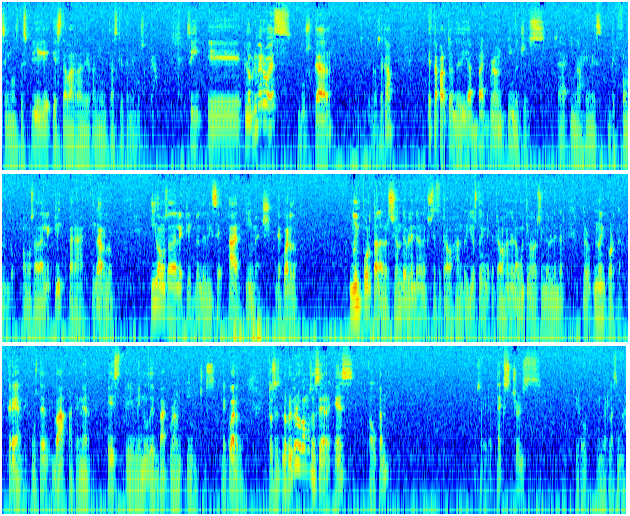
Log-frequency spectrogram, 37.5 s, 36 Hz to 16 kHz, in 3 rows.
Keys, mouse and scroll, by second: 7.4 click, 8.2 scroll down 1, 12.8 click, 14.4 click, 15.0-15.5 scroll down 1, 18.3 click, 18.8-19.3 scroll down 2, 32.4 click, 34.7 click, 36.8 click.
